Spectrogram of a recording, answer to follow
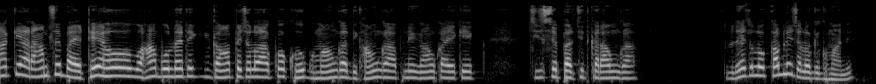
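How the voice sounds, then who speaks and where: A cartoonish character voice moves along at a fairly quick pace. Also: woman, extremely high pitch for a woman, dry, close sound with no echo. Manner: standard urban Hindi, bossy and impatient.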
